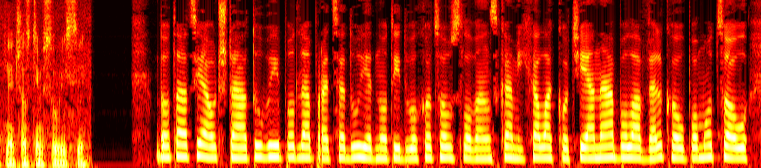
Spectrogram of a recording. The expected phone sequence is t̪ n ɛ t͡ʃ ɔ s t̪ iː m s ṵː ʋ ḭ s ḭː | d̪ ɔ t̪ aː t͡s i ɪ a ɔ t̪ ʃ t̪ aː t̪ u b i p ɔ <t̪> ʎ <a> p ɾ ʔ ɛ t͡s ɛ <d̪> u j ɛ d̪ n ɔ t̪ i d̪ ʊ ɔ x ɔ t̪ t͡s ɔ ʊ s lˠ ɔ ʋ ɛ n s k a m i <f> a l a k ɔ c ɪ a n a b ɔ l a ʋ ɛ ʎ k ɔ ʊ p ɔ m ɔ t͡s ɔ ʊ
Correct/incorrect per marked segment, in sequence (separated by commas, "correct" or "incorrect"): incorrect, correct, correct, incorrect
